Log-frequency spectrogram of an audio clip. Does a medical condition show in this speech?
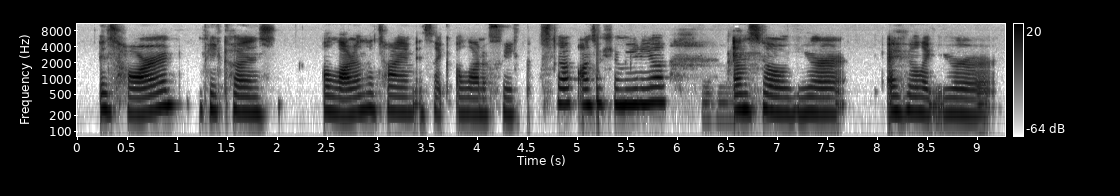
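Yes: cleft lip and palate.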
